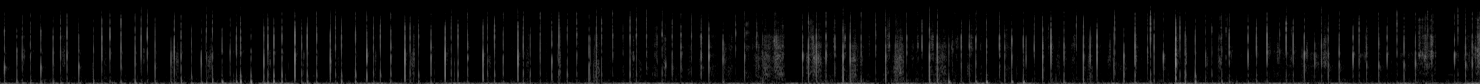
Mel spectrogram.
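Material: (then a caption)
Waxed fabric. Long acrylic nails tap and scratch an orange-print beeswax wrap folded around a small object and held in the hand. The result is a dense, continuous stream of quick, crisp crinkles and scratches on the waxed fabric, with bright papery detail over a soft, close, low background.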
